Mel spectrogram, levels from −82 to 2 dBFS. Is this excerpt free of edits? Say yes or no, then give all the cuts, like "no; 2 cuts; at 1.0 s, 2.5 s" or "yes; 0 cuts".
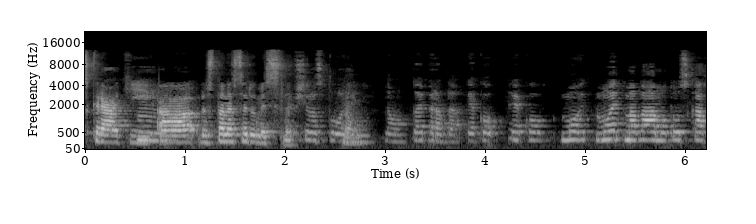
no; 2 cuts; at 1.7 s, 4.2 s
